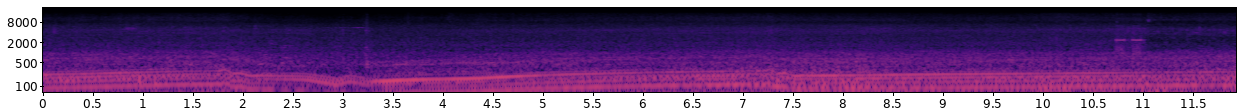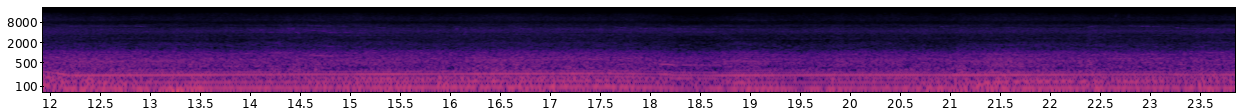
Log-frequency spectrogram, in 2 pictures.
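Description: A car engine hums and revs up and down as it drives.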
